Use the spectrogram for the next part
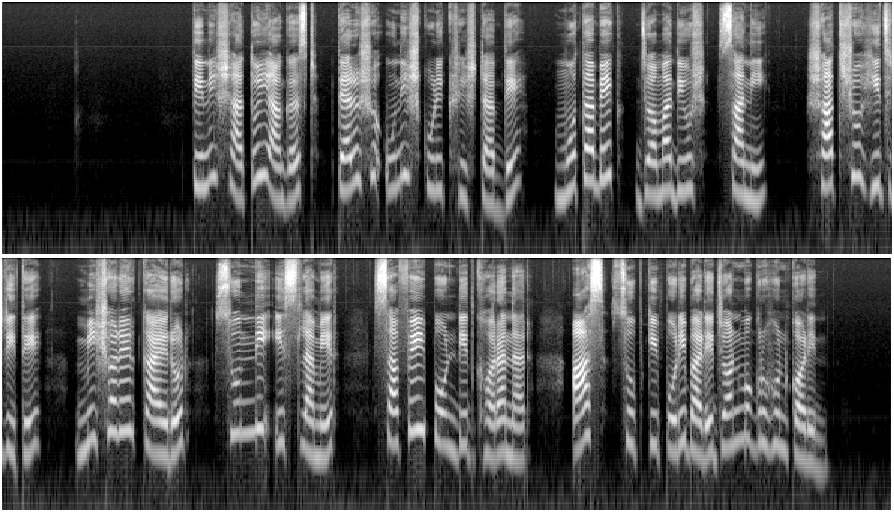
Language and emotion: Bengali, neutral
